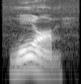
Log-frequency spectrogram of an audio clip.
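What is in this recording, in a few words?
"warm", English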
